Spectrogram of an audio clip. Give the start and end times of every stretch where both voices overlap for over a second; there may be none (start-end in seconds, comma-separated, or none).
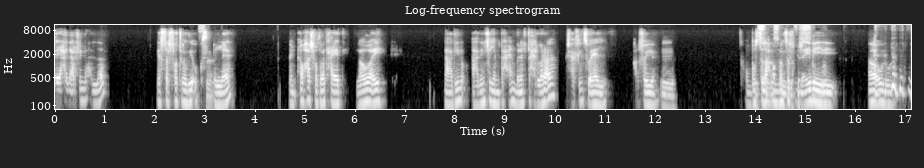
14.0-15.5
